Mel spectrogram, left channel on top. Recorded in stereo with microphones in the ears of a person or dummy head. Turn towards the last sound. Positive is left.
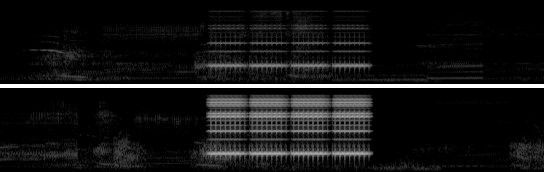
turn(degrees=-80)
